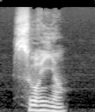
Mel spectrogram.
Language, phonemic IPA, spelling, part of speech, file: French, /su.ʁjɑ̃/, souriant, verb / adjective, Fr-souriant.ogg
- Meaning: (verb) present participle of sourire; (adjective) smiling (tending to smile a lot)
